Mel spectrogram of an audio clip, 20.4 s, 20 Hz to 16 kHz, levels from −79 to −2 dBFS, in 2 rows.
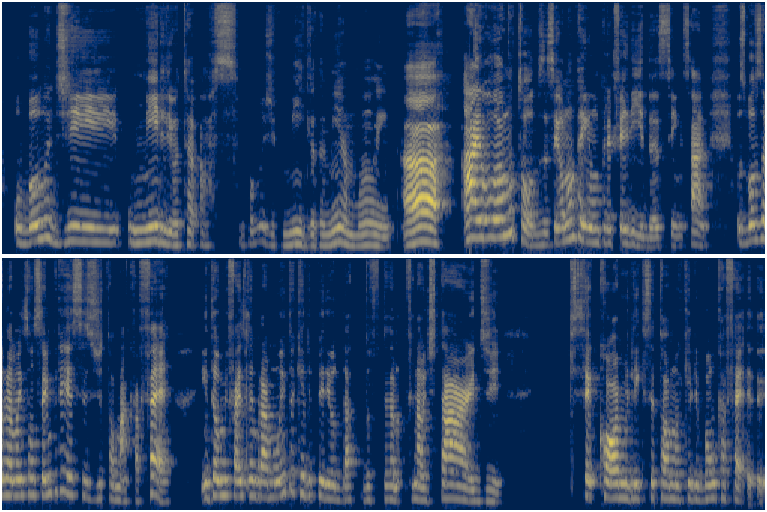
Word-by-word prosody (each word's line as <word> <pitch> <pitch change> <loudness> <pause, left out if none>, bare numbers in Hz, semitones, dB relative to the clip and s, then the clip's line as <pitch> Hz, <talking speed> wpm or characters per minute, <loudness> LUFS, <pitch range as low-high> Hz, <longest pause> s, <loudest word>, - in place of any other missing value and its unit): o 415 -1 -6
bolo 235 +6 -2
de 200 -1 -3
milho 190 -4 -3
ta - - -10
nossa - - -6
o - - -31
bolo 185 +6 -17
de 155 -7 -16
milho 155 -1 -10
da 155 0 -14
minha 185 +5 -5
mãe, 150 -2 -10
ah, 195 +4 +10 0.3
ai 265 0 +10
eu 265 +1 -3
amo 285 +6 0
todos 155 - -6
assim, 165 +3 -3
eu 205 0 -2
não 245 +5 -4
tenho 215 -6 -2
um 195 - -10
preferido 185 -7 -6
assim 140 +1 -8
sabe, 145 0 -2 0.4
os 195 - -5
bolos 230 +2 -2
da 255 - 0
minha 240 -1 -1
mãe 235 0 -2
são 245 +1 -8
sempre 260 +4 -3
esses 240 -4 -4
de 200 +1 -11
tomar 195 -3 -8
café, 255 +11 +3 0.4
então 355 - -3
me 240 0 -5
faz 225 -1 -1
lembrar 225 -2 -1
muito 230 +7 -6
aquele 265 -5 -10
período 205 -6 -6
da 180 0 -6 0.2
do 180 +1 -15
f 185 +1 -14 0.4
final 185 -2 -4
de 180 0 -6
tarde, 165 -7 +3 0.9
que - - -7
você - - +1
come 205 - +3
ali, 205 +1 -5
que 200 - -16
você 210 - -5
toma 195 -2 -6
aquele 195 +1 -10
bom 190 +2 -7
café, 200 -1 -2 0.2
e 450 -2 -9
200 Hz, 180 wpm, -24 LUFS, 175-230 Hz, 0.9 s, ah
